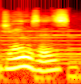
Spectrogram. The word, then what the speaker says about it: James's: player lebron james and when we put the apostrophe s we have lebron james's team again we add an extra syllable lebron james's team and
